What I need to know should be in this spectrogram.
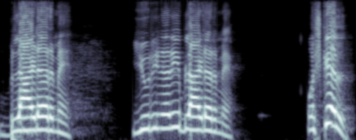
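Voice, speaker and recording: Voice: mid-range voice, expressive, normal speed, a faint crowd. A biology teacher giving a classroom lecture who keeps asking the class questions and answering them, repeats words for emphasis, and calls the students children. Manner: mixes Hindi and English freely.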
